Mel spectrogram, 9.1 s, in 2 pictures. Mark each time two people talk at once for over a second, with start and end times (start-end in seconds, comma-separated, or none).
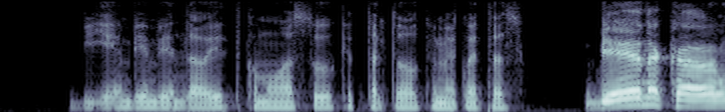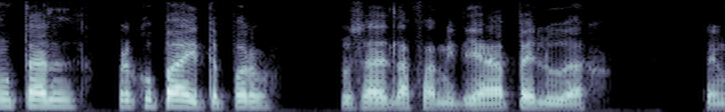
none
